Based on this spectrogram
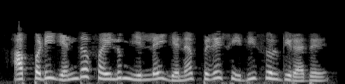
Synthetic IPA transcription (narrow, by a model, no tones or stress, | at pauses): ɐpːɐɽiɛnd̪ɐfɐjɪlɯmɪlːɐɪɛnɐpɪɻɐɪsɛjðisɔlɣɪrɐðɯ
